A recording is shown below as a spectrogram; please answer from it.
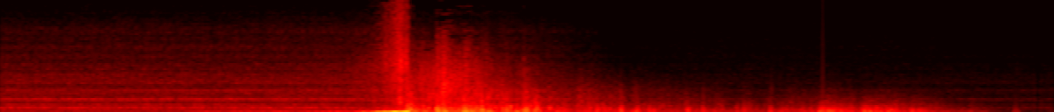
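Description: Cinematic logo sound effect: a steady drone that builds into a loud, deep impact about four seconds in, then a noisy tail that swells again near the end and fades out.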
